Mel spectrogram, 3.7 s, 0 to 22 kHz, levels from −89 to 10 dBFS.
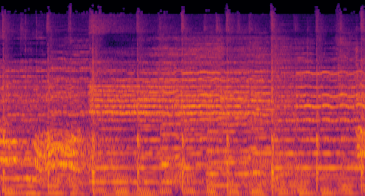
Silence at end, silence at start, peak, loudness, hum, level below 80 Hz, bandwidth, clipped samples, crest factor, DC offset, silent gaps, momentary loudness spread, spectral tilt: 0 s; 0 s; 0 dBFS; -14 LUFS; none; -32 dBFS; 20 kHz; under 0.1%; 14 dB; under 0.1%; none; 3 LU; -3 dB/octave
